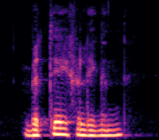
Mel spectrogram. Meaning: plural of betegeling
- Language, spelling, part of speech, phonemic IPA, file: Dutch, betegelingen, noun, /bəˈtexəˌlɪŋə(n)/, Nl-betegelingen.ogg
